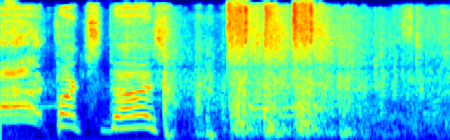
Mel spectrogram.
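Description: Rifle gunfire in a firefight: several sharp shots, with a denser stretch of fire about a second in, mixed with soldiers' loud shouting.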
